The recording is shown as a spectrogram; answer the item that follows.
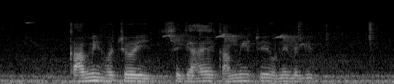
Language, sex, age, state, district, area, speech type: Santali, male, 30-45, Jharkhand, East Singhbhum, rural, spontaneous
